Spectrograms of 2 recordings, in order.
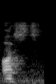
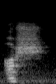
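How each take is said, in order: First: It ends in a plain s sound. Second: It ends in a Swabian sh sound.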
